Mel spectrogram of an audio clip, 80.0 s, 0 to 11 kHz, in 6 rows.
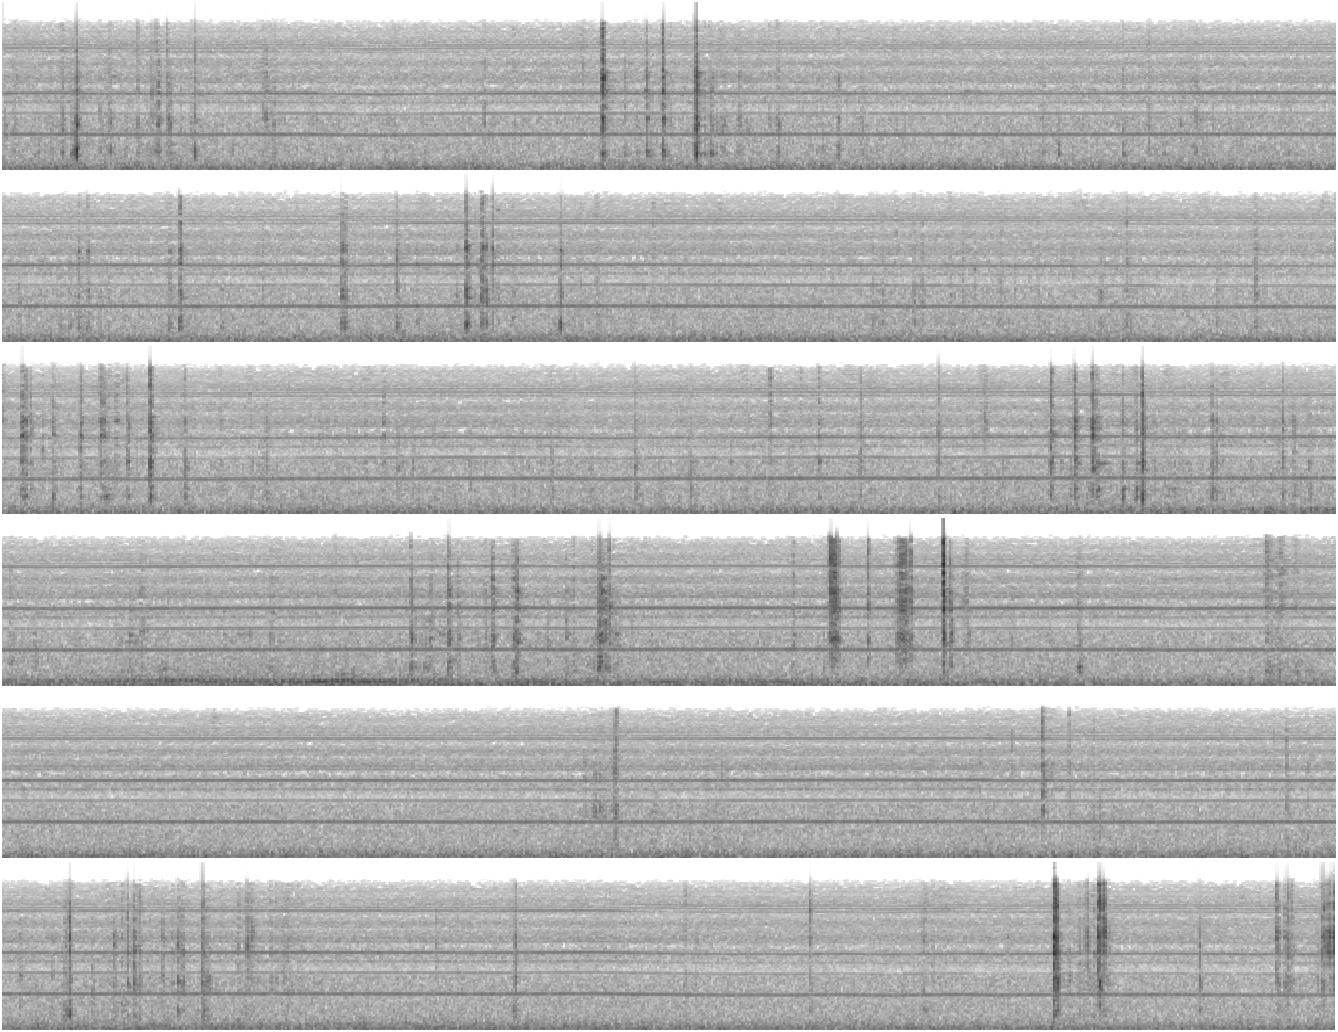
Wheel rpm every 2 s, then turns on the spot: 0, 0, 0, 0, 0, 0, 0, 0, 0, 0, 0, 0, 0, 0, 0, 0, 0, 0, 0, 0, 0, 0, 0, 0, 0, 0, 0, 0, 0, 0, 0, 0, 0, 0, 0, 0, 0, 0, 0, 0.
none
